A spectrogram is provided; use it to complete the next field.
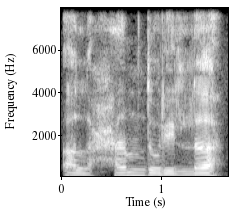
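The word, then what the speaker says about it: الحمد لله: উচ্চারণ করি তা হলো আলহামদুলিল্লাহ এই শব্দের অর্থ হলো সমস্ত প্রশংসা আল্লাহর জন্য এখন আমরা অনেকেই ভুল করে আলহামদুলিল্লাহ পাতলা হা এর জায়গায় মোটা হা ব্যবহার করে বসি তখন শব্দ টি হয় আলহামদুলিল্লাহ।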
